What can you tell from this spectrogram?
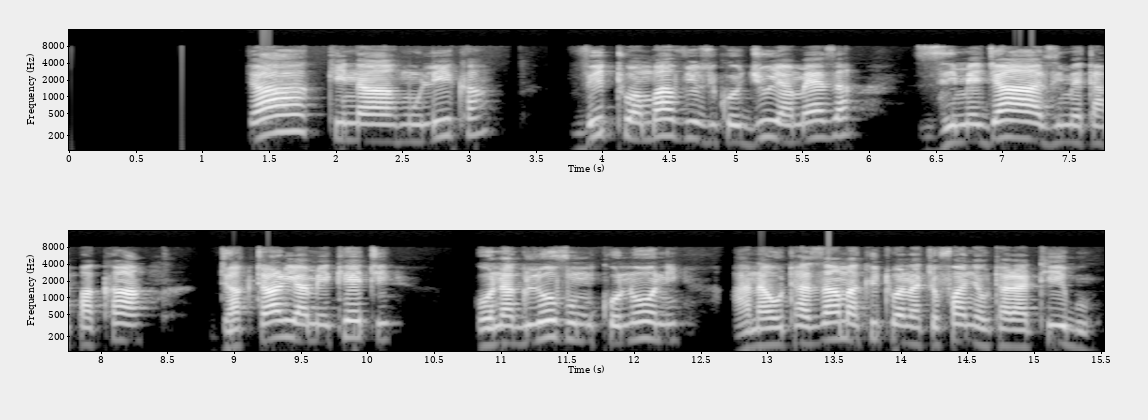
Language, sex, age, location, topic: Swahili, male, 18-24, Kisii, health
